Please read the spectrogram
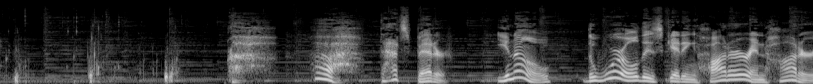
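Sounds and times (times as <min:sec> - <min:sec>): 
gulping glugs of water being drunk: 0:00.0 - 0:02.0
speech: 0:03.2 - 0:08.1.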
